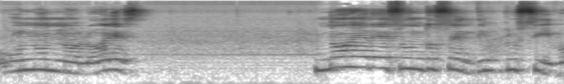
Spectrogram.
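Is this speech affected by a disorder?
Yes: cerebral palsy.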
